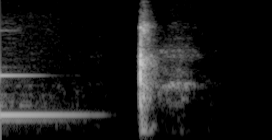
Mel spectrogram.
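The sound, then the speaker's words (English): A soft electronic reminder chime from an Alexa smart speaker rings and fades away over half a second, followed by a brief, sharp noisy burst, then silence. “Here's your reminder.”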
